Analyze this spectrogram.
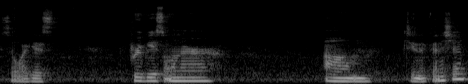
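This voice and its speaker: Somewhat breathy, a woman speaks in a very deep, low pitch with ordinary pitch variation. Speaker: lifestyle vlogger. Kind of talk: casual vlog house tour. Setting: at home. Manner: many filler ums.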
